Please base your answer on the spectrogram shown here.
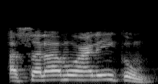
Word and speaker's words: السلام علیکم: لے۔ 11، سلام اور جواب سلام کا درست تلفظ یاد فرما لیجئے۔ پہلے میں کہتا ہوں، آپ سن کر دہرائیے۔ السلام علیکم، اب پہلے میں جواب سناتا ہوں، پھر آپ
